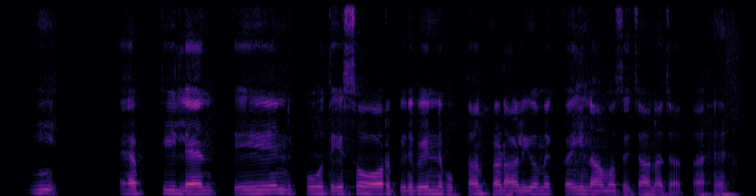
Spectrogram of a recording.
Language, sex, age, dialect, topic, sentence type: Hindi, male, 18-24, Kanauji Braj Bhasha, banking, statement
